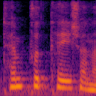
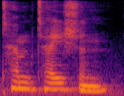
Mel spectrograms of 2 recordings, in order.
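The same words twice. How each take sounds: First: The p sound is clearly pronounced in the word. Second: The p sound is silent in the word. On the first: The speaker calls it wrong. "아닙니다" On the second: The speaker calls it right. "P는 묵음이야"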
